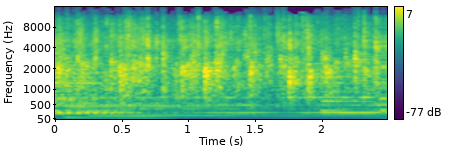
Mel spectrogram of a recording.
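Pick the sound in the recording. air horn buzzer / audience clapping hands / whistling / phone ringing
audience clapping hands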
